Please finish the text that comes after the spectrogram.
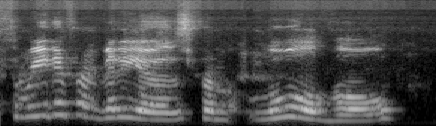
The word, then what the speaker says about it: Louisville: where Todd is at some people say Louisville when it's really Louisville so you're right oh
